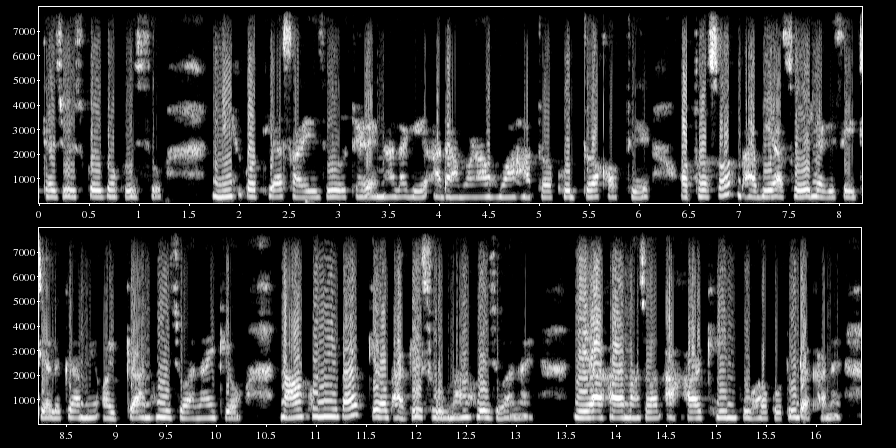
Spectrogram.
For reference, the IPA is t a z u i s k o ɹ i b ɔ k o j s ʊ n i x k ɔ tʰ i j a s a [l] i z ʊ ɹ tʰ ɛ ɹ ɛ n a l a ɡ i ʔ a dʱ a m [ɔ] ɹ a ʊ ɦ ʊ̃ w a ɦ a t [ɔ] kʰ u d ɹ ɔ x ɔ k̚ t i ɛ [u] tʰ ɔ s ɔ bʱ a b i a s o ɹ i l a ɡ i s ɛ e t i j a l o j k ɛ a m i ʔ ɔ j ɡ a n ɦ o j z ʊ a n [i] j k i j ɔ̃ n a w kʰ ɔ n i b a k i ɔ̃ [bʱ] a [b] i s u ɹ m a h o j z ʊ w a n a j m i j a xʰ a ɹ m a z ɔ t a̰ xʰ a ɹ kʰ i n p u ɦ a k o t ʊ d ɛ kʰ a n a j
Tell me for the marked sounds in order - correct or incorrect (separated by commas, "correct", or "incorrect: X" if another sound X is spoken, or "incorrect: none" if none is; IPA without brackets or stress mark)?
incorrect: ɹ, correct, correct, incorrect: ɔ, incorrect: a, correct, incorrect: ɡ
